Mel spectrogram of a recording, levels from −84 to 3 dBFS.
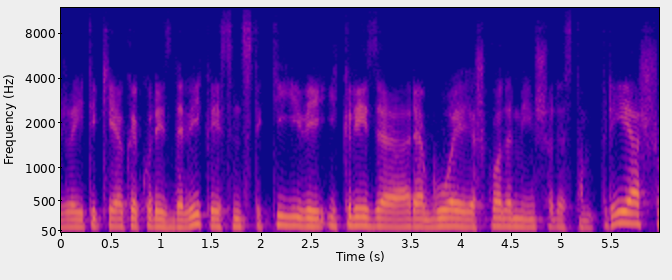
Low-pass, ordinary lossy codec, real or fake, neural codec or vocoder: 10.8 kHz; Opus, 16 kbps; fake; codec, 24 kHz, 0.9 kbps, WavTokenizer, large speech release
